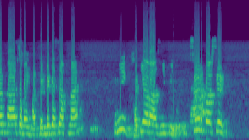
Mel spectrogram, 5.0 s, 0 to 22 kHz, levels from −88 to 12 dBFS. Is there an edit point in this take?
no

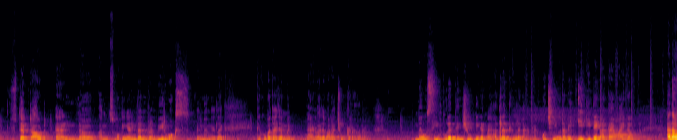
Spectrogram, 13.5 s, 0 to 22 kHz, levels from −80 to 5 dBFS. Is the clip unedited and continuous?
yes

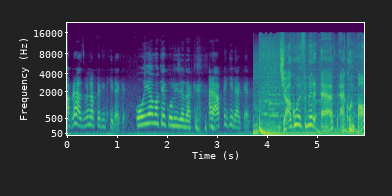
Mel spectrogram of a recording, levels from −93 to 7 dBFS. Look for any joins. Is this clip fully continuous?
no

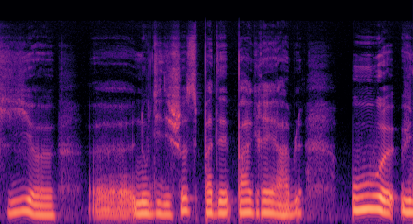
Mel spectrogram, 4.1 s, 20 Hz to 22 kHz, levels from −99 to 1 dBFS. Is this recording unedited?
yes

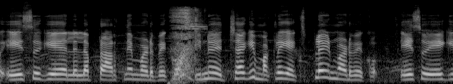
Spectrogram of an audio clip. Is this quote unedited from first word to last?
no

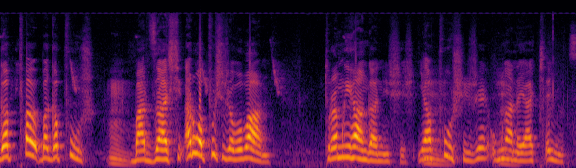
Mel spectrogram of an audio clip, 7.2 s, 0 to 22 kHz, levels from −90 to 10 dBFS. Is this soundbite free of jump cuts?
yes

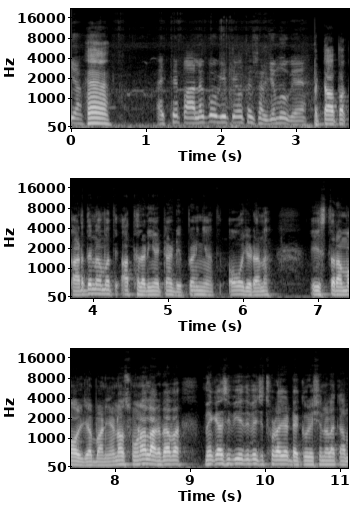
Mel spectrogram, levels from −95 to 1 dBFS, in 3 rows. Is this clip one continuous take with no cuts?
no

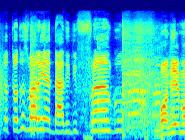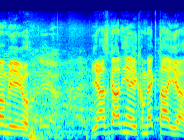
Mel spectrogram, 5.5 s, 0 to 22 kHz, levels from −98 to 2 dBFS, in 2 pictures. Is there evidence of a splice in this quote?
yes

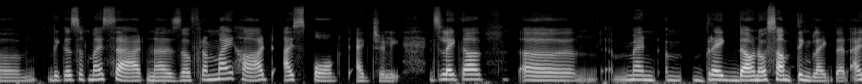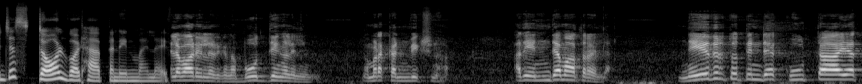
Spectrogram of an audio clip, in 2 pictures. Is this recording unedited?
no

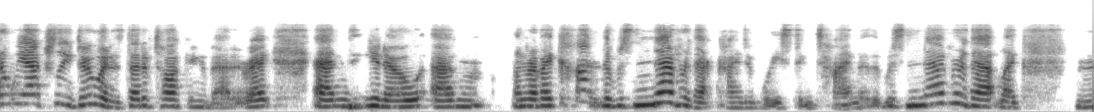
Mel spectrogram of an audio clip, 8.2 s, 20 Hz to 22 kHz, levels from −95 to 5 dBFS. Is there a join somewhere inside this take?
no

